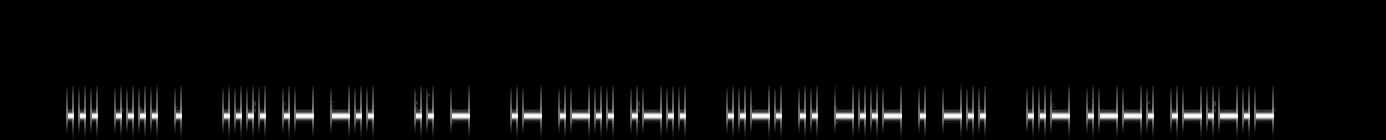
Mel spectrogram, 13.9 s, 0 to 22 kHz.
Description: Morse code, heard as a keyed tone, about 20 wpm, 700 Hz. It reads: SHE HAD IT ALL FIXED UP.
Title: Sentences from Top 1100 Words 20wpm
